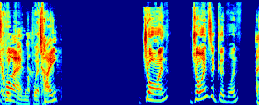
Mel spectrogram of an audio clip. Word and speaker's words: jawn: John, by the way, is spelled Jawn, if for anyone wants.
